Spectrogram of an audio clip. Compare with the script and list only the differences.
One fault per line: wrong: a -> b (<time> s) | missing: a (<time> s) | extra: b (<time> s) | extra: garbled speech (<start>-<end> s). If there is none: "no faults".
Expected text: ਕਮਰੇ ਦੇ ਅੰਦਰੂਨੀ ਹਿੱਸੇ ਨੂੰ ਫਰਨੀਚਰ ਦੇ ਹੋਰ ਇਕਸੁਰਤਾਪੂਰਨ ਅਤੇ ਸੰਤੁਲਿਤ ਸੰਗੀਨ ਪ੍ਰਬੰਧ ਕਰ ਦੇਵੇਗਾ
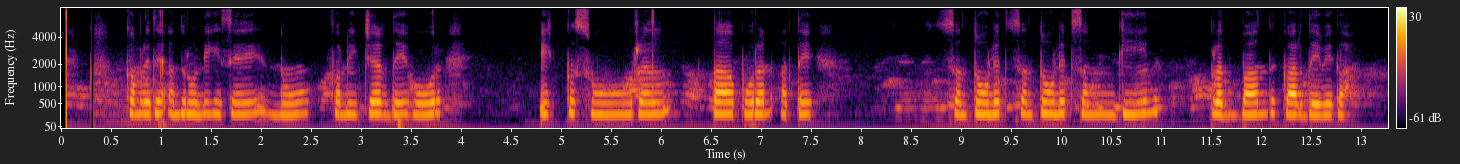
extra: ਸੰਤੁਲਿਤ (9.5 s)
